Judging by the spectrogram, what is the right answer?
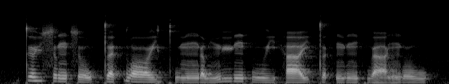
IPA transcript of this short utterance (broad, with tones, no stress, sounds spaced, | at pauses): t̪ ɵ˥ ɥ s ʊ˧ ŋ s o˨˥ w t̪ ɐ˨˥ t̚ w ɔː˨ j kʷʰ ɐ˨ m ŋ ɐ˨ w m yː˥ ŋ p uː˨ j h aː˨˧ j t̪ ɐ˨ k̚ m ʊ˨ ŋ kʷ aː˨˩ ŋ o˨ w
